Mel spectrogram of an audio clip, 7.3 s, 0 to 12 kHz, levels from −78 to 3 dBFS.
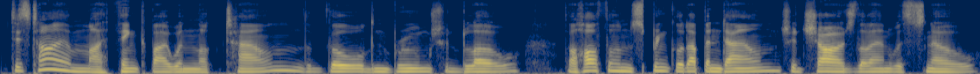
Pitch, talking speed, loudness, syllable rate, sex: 140 Hz, 195 wpm, -18 LUFS, 4.2 syllables/s, male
